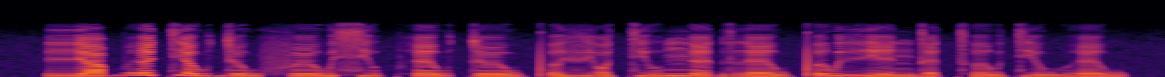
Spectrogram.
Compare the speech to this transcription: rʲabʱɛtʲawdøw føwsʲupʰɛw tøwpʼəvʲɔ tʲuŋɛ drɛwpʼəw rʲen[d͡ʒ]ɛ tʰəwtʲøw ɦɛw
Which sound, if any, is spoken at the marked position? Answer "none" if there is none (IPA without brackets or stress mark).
d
